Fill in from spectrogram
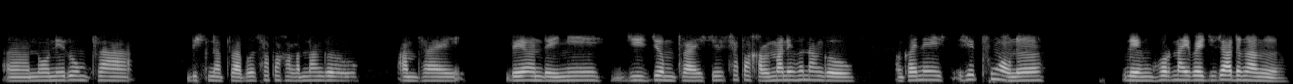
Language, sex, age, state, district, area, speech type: Bodo, female, 45-60, Assam, Kokrajhar, rural, conversation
